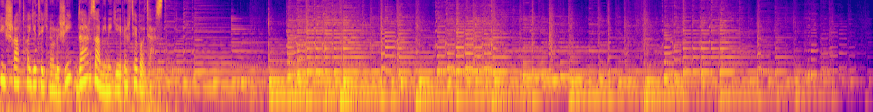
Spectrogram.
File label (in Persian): تلفن گویای مجازی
